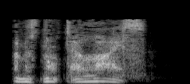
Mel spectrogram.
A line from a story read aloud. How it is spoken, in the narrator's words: she hissed, spluttering blood as she did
